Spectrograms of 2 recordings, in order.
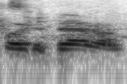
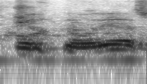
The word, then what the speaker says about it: Cordovero: Rabbi Moshe Cordovero, known by the acronym Rama, was a brilliant teacher. He was Portuguese. His name is actually Cordovero, but people pronounce it Cordovero by mistake.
